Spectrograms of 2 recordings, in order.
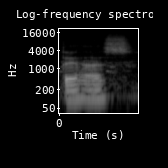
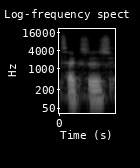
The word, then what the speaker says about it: Tejas: When I hear people from Spain talk about Texas, they pronounce it Tejas. Also, Latin Americans who identify as Hispanistas, such as myself, also pronounce it as Tejas. The only Latin Americans, pause. I've heard pronounced it Texas are Caribbeans, Colombians, and Venezuelans.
